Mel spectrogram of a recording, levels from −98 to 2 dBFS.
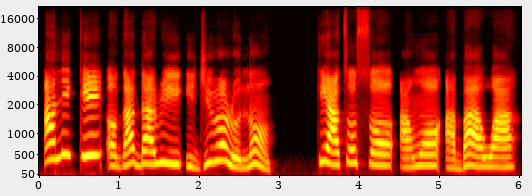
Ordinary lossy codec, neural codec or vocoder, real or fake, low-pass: none; autoencoder, 48 kHz, 32 numbers a frame, DAC-VAE, trained on Japanese speech; fake; none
